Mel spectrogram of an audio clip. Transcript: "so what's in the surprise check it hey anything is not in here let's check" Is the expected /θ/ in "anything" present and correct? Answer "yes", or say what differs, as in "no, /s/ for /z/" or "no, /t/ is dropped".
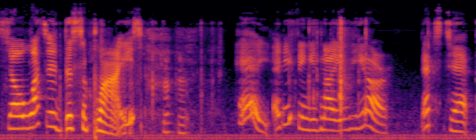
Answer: yes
